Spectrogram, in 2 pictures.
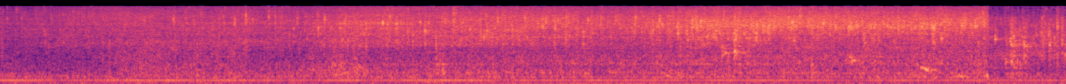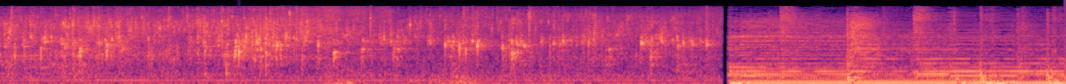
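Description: Battered rockfish fillet deep-frying in very hot oil in a cast-iron skillet: a steady sizzle with crackles and pops. Background music comes back in suddenly near the end.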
